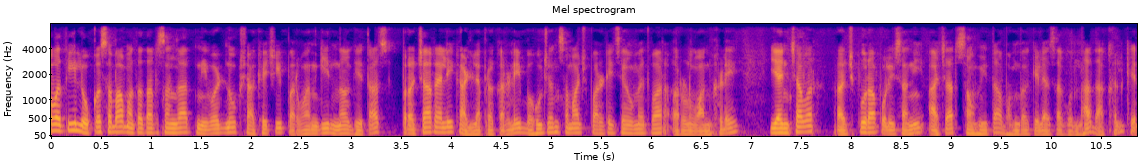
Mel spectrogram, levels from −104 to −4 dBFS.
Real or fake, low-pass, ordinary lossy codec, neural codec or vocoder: fake; 7.2 kHz; none; codec, 16 kHz, 6 kbps, DAC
